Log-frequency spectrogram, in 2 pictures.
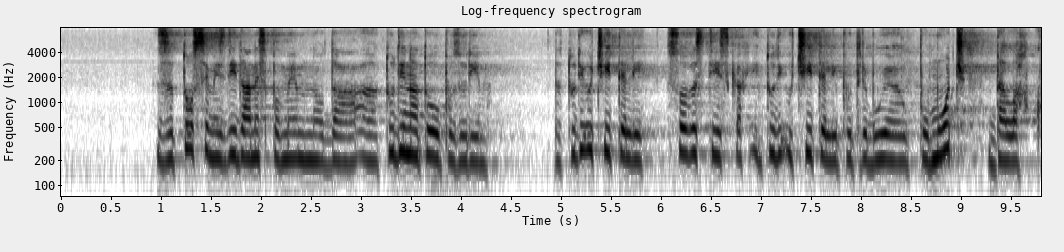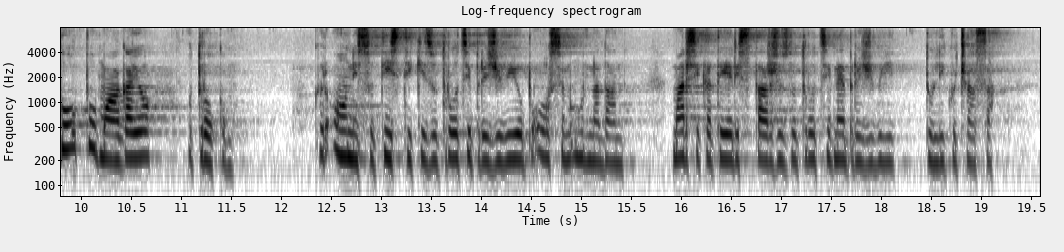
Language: Slovenian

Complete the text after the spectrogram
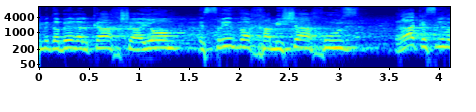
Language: Hebrew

